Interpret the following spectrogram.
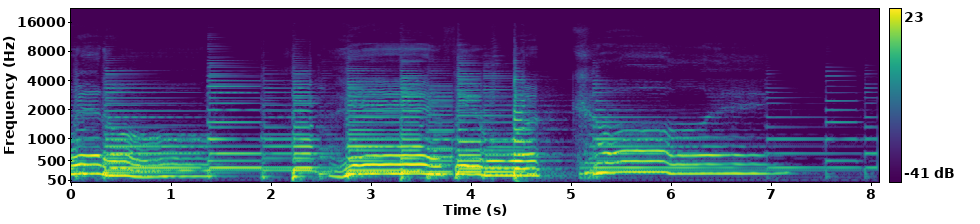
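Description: Music: a strummed acoustic guitar accompanying long, held vocal notes between the lines of a slow pop song.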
